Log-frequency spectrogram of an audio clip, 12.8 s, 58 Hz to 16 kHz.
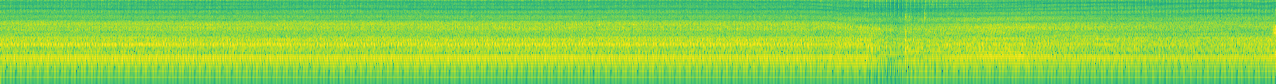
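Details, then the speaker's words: Hayter 41 mower after it hit something and would not start, now with spark plug tightened, carburetor cleaned and tank flushed (water drawn from a low tank suspected): steady, even buzz with one brief dip, no longer labouring; normal running. "it's actually sounding better already if you go back to the original part of the video you hear it laboring a little bit that's now running much better"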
